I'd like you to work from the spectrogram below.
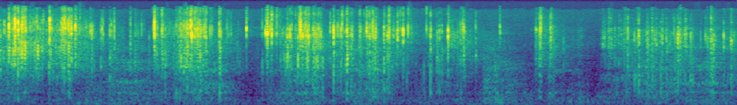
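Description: Parchment paper crinkles and crunches as it is folded and rolled shut around sole en papillote, close and fairly quiet, in irregular bursts of crumpling.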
